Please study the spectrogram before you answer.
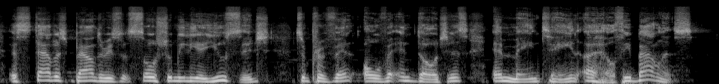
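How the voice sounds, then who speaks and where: A hoarse man hosting a livestream, reading a list of tips and then rambling casually to his viewers. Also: on the high side, no room sound, studio quality. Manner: rambling, chatty, addresses viewers as y'all. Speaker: livestream host.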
